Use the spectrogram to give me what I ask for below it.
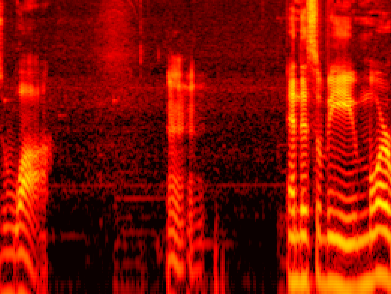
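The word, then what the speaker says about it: は: um character is ha it's used as a marker in the sentence to mark like the subject which means that it's pronounced as wah and this will be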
